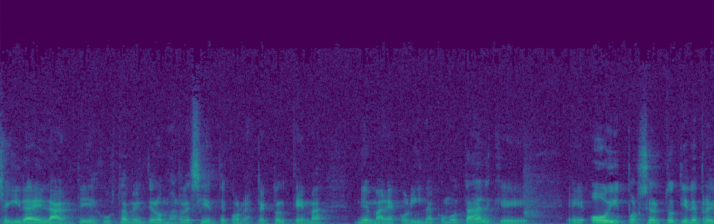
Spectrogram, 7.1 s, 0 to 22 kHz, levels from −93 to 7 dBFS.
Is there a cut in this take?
no; 0 cuts

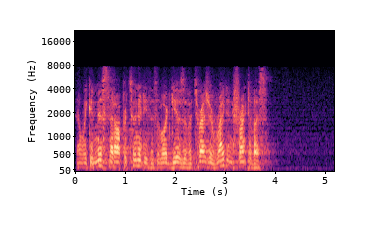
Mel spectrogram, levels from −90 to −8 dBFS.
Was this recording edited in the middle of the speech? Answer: no; 0 cuts

